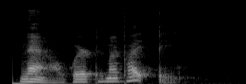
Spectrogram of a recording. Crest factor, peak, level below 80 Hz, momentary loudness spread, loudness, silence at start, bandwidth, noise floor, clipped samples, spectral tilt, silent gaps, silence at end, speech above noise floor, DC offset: 20 dB; -16 dBFS; -64 dBFS; 14 LU; -33 LUFS; 0.1 s; 16 kHz; -68 dBFS; under 0.1%; -7.5 dB/octave; none; 0.65 s; 36 dB; under 0.1%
